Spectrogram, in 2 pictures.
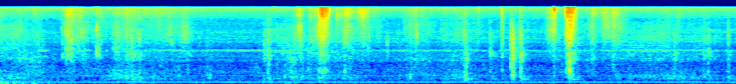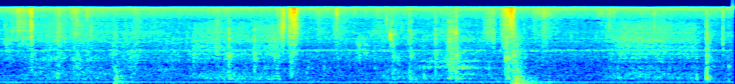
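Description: Lathe chuck turned by hand: scattered light clicks and knocks over a steady low hum, the sharpest knocks about three, five and a half, ten and twelve and a half seconds in.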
